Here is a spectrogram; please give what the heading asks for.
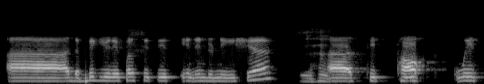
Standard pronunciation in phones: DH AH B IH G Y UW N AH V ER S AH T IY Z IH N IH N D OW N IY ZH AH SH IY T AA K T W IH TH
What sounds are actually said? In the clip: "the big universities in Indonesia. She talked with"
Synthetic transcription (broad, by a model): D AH B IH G Y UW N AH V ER S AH T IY S IH N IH N D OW N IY SH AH S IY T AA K W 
